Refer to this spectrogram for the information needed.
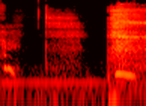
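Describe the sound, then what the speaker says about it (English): A dog pants in short breathy bursts, the strongest burst near the end, close to the microphone in a quiet room. "my dog's panting and it's causing me to"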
